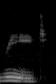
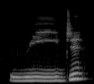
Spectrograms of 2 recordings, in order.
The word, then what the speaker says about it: read: Now, see how read and read have the same spelling but different sounds. I read a book yesterday. R-E-A-D, but it sounds like the word red for the color red. I read a red book, right? Present, it's read, read, R-E-A-D. Same letters, different sound.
